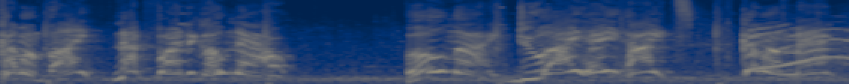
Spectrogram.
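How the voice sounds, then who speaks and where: Shouting in a cartoonish character voice at extremely high pitch, the speaker goes fairly slowly over clear background noise. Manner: jittery, comic.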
